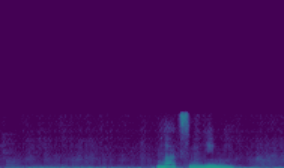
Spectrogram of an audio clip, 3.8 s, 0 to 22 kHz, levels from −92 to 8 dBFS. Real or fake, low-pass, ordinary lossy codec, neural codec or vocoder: fake; 7.2 kHz; none; codec, 16 kHz, 1 kbps, FreqCodec, smaller model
